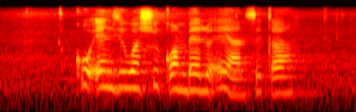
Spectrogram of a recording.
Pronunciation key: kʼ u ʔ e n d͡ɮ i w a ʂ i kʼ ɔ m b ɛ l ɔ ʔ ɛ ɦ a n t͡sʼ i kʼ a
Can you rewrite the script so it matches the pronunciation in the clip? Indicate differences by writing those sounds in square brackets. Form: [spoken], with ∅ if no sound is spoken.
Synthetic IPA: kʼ u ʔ e n d͡ɮ i w a [ʃ] i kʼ ɔ m b ɛ l ɔ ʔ ɛ ɦ a n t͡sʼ i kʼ a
